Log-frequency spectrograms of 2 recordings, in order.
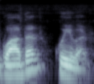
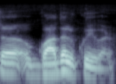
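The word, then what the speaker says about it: Guadalquivir: है यह रिवर है ग्वादर कुवर इस ग्वाद कुवर ग्वादर नहीं ग्वाद एल तो इस रिवर का नाम है ग्वाद कुवर तो यह हो गया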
